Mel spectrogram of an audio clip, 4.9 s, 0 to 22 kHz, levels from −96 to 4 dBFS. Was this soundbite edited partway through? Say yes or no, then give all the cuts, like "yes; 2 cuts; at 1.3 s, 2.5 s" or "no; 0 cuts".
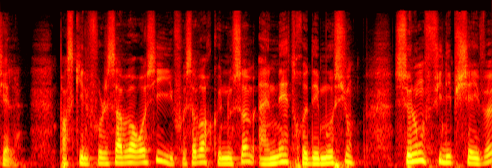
no; 0 cuts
